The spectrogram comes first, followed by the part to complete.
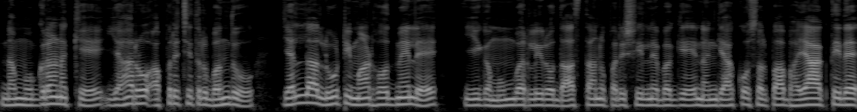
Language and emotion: Kannada, fearful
